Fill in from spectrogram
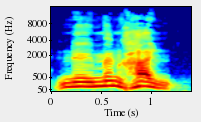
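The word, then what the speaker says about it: Nijmegen: Α, με πήρε ένας ακροατής, έστειλε μήνυμα, όλοι και εγώ να ημέγγεν τη λέμε την ομάδα. Η Ολλανδική όμως λέει προφορά είναι Νιουμενχάιν, είναι κάπως βαθύ το χι, δεν μπορώ να το πετύχω.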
